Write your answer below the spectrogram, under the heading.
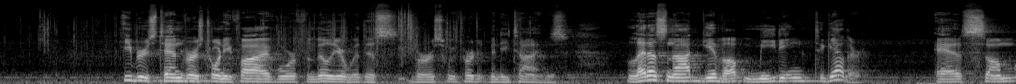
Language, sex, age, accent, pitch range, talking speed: English, male, 50-69, American, 125-165 Hz, 135 wpm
